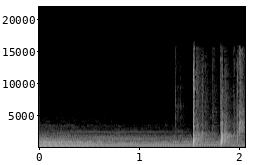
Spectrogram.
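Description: Grand piano's final chord ringing out and slowly fading, with the piano's steady sustained tones; about three quarters of the way in, audience applause breaks out with a patter of clapping.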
